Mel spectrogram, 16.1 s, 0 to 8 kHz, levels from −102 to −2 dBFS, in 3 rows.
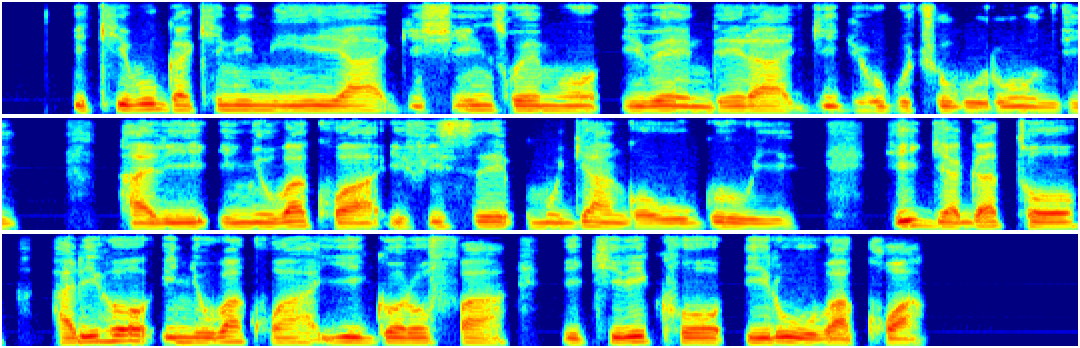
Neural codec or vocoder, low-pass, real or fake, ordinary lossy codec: codec, 16 kHz, 16 kbps, FunCodec, trained on Chinese and English, 50 frames a second; 7.2 kHz; fake; Opus, 32 kbps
